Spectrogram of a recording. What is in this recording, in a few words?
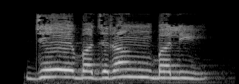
Jai Bajrangbali Kid Voice Ringtone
